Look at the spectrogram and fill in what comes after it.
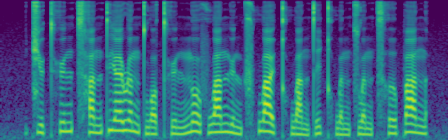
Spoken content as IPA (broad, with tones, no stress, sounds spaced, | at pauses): t͡ɕ y˨˩ t̪ʰ y˦ n t͡sʰ a˨˦ n t̪ j ɛ˦ ɻ ə˥˨ n t̪ w ɔ˨˩ t̪ʰ y˨˦ n n̪ o˥˨ ʊ̯ f w ä˦ n̪ y˨˩ n ʈ͡ʂʰ w a˥˨ ɪ̯ kʰ w a˨˩ n t̪ i˥˨ kʰ w ə˨˦ n t͡s w ə˨˩ n t͡sʰ ɹ̩˦ p a˥˨ n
